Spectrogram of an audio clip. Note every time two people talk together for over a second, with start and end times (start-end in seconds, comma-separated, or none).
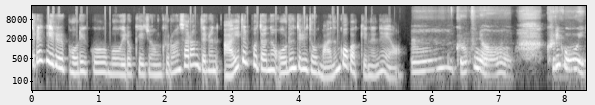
none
